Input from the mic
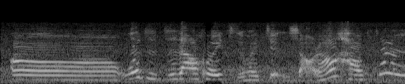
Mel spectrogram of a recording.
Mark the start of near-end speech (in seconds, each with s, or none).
none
